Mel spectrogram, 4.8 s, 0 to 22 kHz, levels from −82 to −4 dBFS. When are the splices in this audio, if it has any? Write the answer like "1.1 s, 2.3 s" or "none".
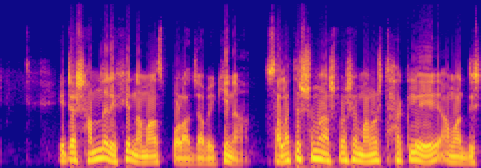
2.5 s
